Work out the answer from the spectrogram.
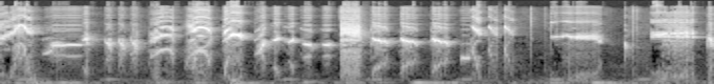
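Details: Training song of an Asian pied starling (jalak suren) in lively gacor form: a rapid jumble of squeaky whistles, rasping squawks and buzzy notes, about three per second, over a soft low hum.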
